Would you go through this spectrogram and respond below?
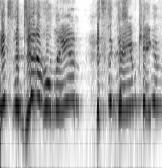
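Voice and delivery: very high, loud, half-failed cartoon accent. Joking about a shaggy gang member, attempting a Shaggy accent. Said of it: "I can't do a shaggy accent".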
